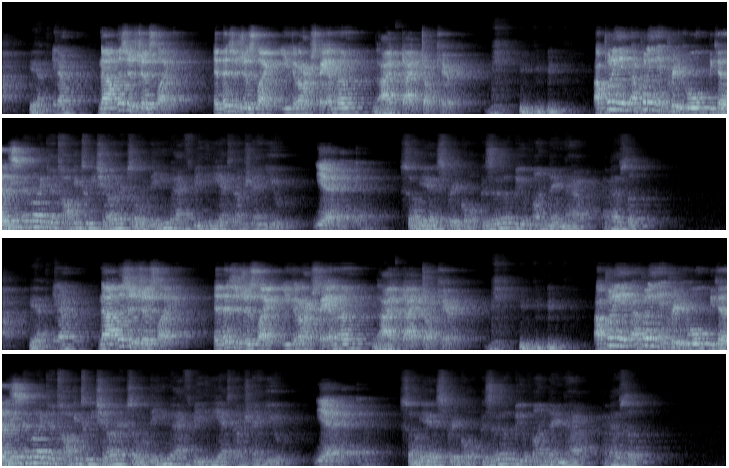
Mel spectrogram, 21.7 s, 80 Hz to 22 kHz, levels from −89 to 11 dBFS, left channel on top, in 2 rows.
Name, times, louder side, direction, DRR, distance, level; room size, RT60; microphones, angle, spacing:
voice 1, 1.4-2.5 3.2-5.3 5.6-6.9 8.9-11.1 15.5-16.4, left 1 dB, 65° left, -2 dB, 0.6 m, -22 dB
voice 2, 7.3-8.3 10.9-15.1 16.8-19.6 19.9-20.3, equal, 60° right, -13 dB, 1.3 m, -31 dB
3.2 x 2.2 x 3.0 m, 1.2 s
head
